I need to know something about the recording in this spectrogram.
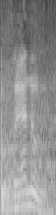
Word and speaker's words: Terengganu: How do you say Terengganu? Terengganu, right? Terengganu? We said it Terengganu. Terengganu. Okay. Terengganu. Can you spell it?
